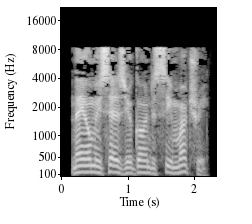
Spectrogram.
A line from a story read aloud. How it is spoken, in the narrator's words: Amos said, keeping his tone carefully neutral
